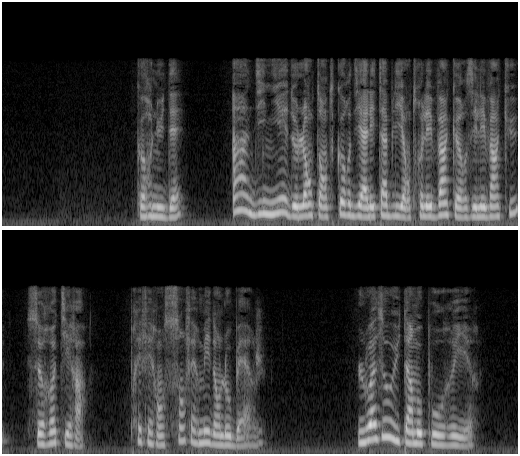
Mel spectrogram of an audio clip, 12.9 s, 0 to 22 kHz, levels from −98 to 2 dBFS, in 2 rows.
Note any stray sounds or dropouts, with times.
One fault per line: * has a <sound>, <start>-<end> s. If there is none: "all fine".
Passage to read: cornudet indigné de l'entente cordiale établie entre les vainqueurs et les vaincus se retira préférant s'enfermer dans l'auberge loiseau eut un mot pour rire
all fine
